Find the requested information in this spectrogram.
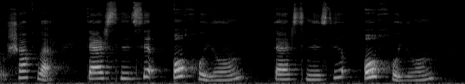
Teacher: Vurğunu ilk hecanın üzərinə qoyuram. Bununla da fonetik normanı, yəni arepik qaydanı və fonetik normanı pozmuş oluram.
